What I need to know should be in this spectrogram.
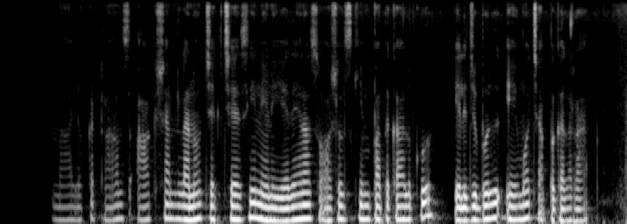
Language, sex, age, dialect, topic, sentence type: Telugu, male, 18-24, Utterandhra, banking, question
